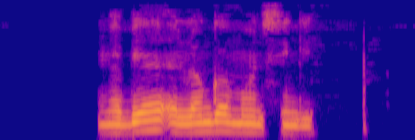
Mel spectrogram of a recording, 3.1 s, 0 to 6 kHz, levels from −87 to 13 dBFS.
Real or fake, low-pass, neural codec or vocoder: real; 5.4 kHz; none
